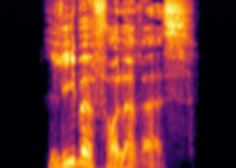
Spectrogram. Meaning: strong/mixed nominative/accusative neuter singular comparative degree of liebevoll
- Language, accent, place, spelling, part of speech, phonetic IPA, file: German, Germany, Berlin, liebevolleres, adjective, [ˈliːbəˌfɔləʁəs], De-liebevolleres.ogg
